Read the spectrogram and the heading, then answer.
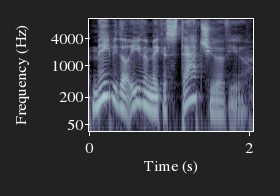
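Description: A man's voice: mid-range voice, sing-song, a little fast, creaky, darkish tone, breathy edge, pitched above the performer's own voice, exaggerated voice. A man voicing an earnest, admiring little girl, an eager and wondering playmate in a children's storybook. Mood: earnest admiration.

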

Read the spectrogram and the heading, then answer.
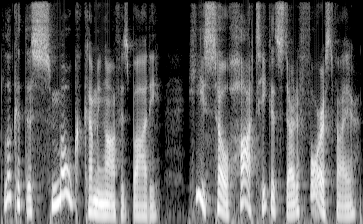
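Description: A man's voice: medium pitch, huge pitch swings, measured pace, pitched above the performer's own voice, heavily acted. A man voicing a bossy, dramatic little girl at play in a children's storybook, grandly theatrical in manner. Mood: grumbling. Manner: grandly theatrical, mispronouncing big words.

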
